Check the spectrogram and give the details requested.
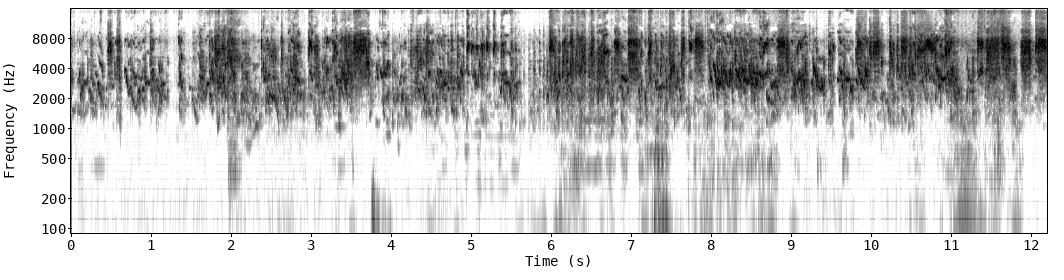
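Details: Steady, dense chatter from a breeding pair of budgerigars, high scratchy warbling running almost unbroken, with a few soft low thumps.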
